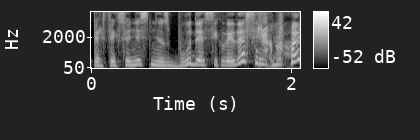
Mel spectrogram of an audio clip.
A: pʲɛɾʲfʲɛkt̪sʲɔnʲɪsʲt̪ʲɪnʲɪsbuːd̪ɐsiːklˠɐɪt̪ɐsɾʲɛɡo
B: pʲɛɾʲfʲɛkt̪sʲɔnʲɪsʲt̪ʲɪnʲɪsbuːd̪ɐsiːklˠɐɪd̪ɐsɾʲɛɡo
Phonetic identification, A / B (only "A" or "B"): B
